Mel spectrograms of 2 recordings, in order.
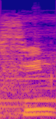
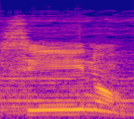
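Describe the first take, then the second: First: The word ends smoothly without an added push. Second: The word ends with an abrupt jerk. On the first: The speaker calls it right. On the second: The speaker calls it wrong.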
